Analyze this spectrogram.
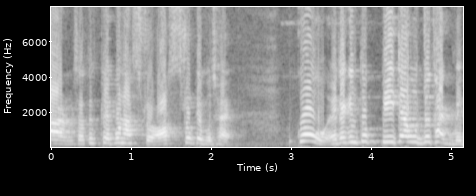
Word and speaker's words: coup: ওই একই, আর্ম দিয়ে মনে রাখবেন, আর্ম মানে কি ফায়ার আর্মস, অর্থাৎ ক্ষেপণাস্ত্র, অস্ত্রকে বোঝায়। কু, এটা কিন্তু পিটা উজ্জ্ব থাকবে জানেন তো, COUP,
